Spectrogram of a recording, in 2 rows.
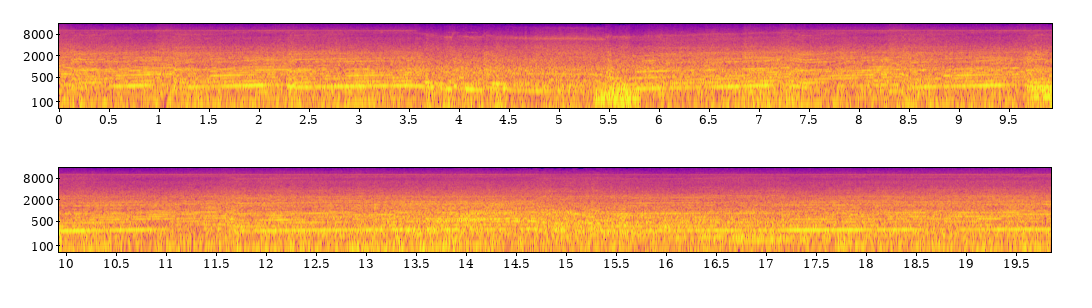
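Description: A Formula One car's V6 turbo engine screams at full throttle, shifting up and down through the gears.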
